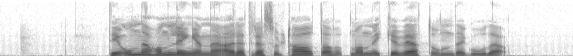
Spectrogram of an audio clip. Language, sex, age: Norwegian, female, 26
